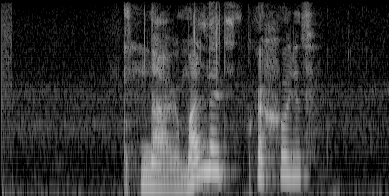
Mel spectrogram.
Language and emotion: Russian, positive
